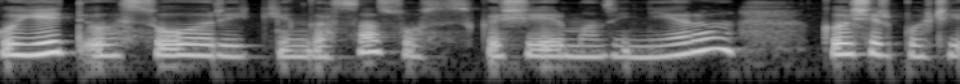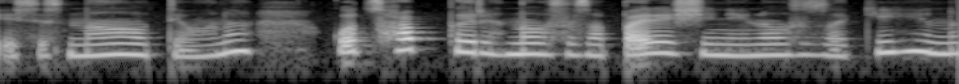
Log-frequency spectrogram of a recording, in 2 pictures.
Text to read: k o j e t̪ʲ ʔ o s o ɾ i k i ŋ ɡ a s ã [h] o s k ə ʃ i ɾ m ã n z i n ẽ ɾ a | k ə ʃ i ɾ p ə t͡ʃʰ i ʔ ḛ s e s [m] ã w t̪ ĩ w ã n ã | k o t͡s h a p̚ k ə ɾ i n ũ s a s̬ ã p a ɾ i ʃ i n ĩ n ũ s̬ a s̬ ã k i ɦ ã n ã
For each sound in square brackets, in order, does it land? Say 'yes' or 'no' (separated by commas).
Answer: no, no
